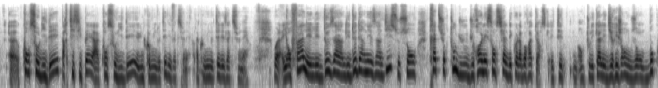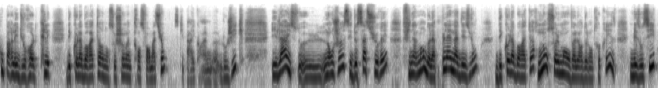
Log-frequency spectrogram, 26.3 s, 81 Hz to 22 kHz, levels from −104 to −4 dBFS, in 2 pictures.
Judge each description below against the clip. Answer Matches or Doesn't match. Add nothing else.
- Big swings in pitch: Matches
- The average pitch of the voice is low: Doesn't match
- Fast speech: Doesn't match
